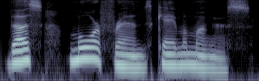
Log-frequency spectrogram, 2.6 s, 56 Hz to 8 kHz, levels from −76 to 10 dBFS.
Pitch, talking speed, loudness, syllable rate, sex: 155 Hz, 140 wpm, -19 LUFS, 3.3 syllables/s, female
